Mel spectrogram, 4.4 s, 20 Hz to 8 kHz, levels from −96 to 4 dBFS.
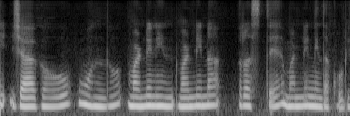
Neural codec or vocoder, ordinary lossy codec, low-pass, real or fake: codec, 16 kHz, about 1 kbps, DyCAST, with the encoder's durations; none; none; fake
